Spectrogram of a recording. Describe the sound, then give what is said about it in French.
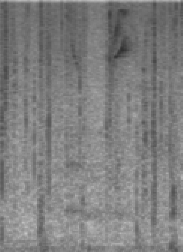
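Played from a sample pad, a few slow, heavy footsteps thud at an unhurried pace while small birds let out brief, high chirps in the background. “Ça, c'est quelqu'un qui marche avec des petits oiseaux.”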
